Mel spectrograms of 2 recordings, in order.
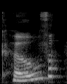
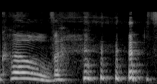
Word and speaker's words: Cobh: um, came to Cove, which is spelled C O B H but is pronounced Cove. Um, that was a little hard for us because we didn't know. We were calling it like Cobb or something and some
